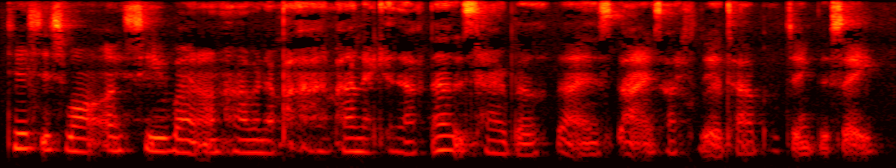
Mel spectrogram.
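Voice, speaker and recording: A woman talking casually to the camera as a video creator, mostly in a hushed whisper. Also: mid-range voice, fairly even intonation, brisk, slightly rough, rough recording.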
